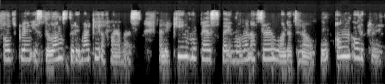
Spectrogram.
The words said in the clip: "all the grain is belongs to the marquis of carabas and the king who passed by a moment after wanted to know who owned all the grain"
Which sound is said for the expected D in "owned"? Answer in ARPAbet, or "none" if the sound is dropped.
none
